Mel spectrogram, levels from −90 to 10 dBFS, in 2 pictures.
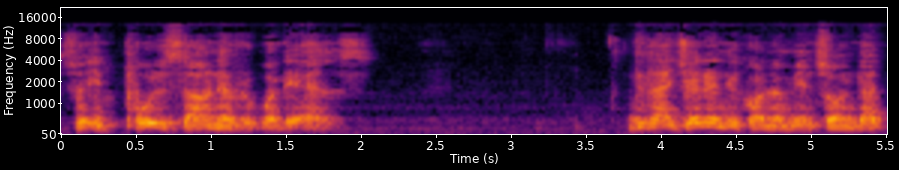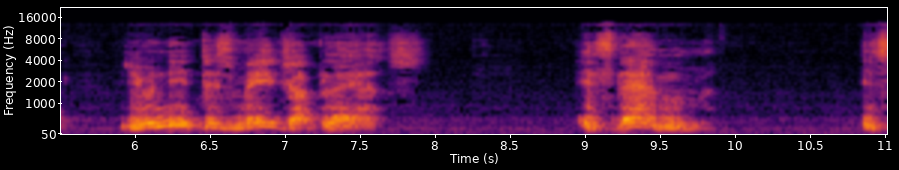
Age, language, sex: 60-79, English, male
